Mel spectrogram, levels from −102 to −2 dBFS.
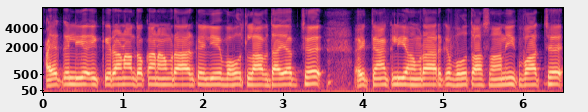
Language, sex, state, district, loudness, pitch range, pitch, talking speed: Maithili, male, Bihar, Darbhanga, -12 LUFS, 175-185 Hz, 180 Hz, 240 wpm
